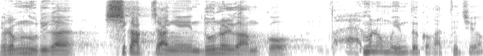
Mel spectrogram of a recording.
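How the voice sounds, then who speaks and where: A fairly high-pitched man's voice with very wide pitch swings at a fairly slow pace. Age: 60s. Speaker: pastor. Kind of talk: sermon. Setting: church.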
